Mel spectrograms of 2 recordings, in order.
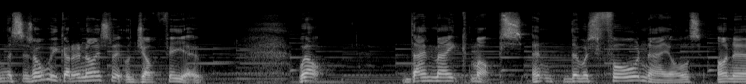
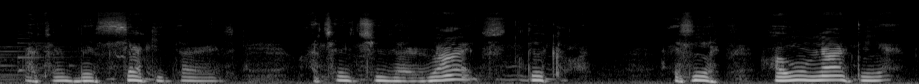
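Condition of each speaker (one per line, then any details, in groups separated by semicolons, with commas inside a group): No condition
Cerebral palsy; spastic, diagnosed in childhood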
